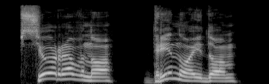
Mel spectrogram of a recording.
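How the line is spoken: Snapping retort. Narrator (Russian): огрызнулся Джордж

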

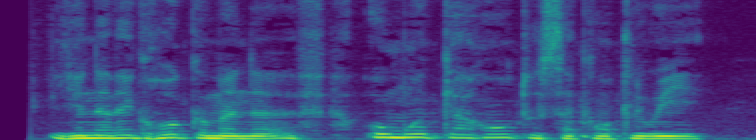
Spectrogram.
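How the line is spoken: Greedy excited exclamation. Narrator (French): s'écria Calebasse, les yeux brillants de convoitise

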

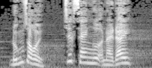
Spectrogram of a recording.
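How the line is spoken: Sudden loud exclamation. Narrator (Vietnamese): Chàng buột miệng hét lớn

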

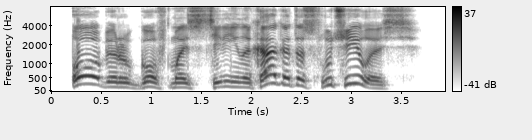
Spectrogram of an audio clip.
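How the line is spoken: Loud angry shout. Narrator (Russian): король, пылая гневом, громко крикнул

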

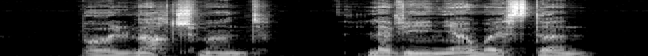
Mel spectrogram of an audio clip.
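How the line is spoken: Murmur. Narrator (French): murmura-t-elle

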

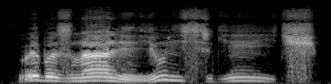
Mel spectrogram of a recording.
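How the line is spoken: Sad voice. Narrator (Russian): печально произнесла она

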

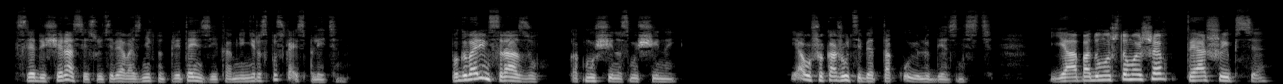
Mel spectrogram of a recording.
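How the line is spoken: Rude interruption. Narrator (Russian): грубо оборвал его Кассиди

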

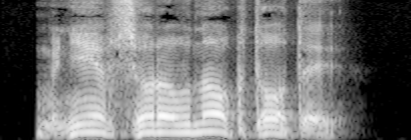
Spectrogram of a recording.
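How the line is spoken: Snapping. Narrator (Russian): Огрызнулся Хьорн

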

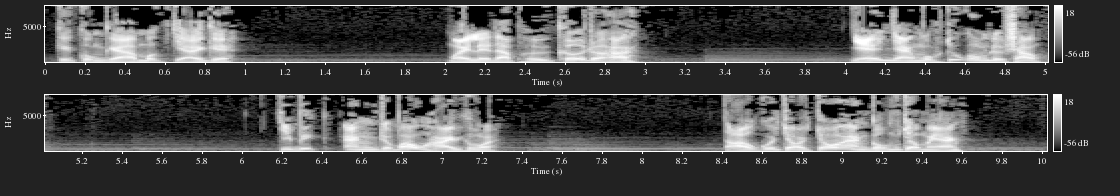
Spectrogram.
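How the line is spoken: Angry shouting. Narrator (Vietnamese): Khá quát lên

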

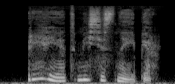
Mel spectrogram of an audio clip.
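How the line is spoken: Nervous whisper. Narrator (Russian): прошептала она, а сердце бешено забилось в грудной клетке

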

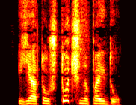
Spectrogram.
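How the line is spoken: Calm reply. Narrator (Russian): спокойно ответил Пятик

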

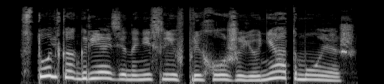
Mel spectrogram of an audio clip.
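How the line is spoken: Sighing. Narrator (Russian): вздохнула

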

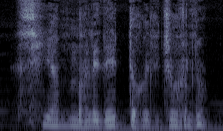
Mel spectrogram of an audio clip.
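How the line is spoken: Sobbing stammer. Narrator (Italian): balbettò Matilde in un accesso di singhiozzi

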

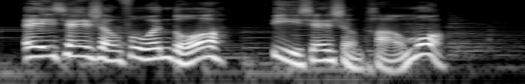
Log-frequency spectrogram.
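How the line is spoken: Giggling. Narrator (Chinese): 白若瑶嘻嘻一笑

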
